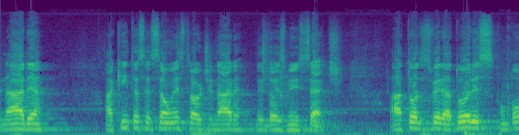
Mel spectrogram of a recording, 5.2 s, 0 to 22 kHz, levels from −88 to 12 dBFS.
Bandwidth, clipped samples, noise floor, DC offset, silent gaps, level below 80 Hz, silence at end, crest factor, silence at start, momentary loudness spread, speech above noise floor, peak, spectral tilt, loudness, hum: 16 kHz; under 0.1%; -35 dBFS; 0.9%; none; -34 dBFS; 0 s; 12 dB; 0 s; 11 LU; 24 dB; 0 dBFS; -5 dB/octave; -12 LUFS; none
